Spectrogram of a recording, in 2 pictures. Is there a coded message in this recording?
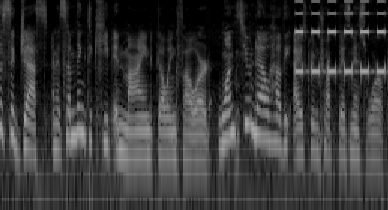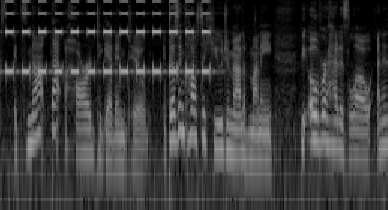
No, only evenly repeated beeps, with room echo and speech in English.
